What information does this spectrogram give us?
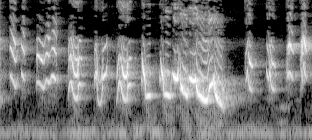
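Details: Black-naped oriole (kepodang) masteran song: a quick series of bright, harmonic chirps that swell into a rolling, descending warble before a few clipped closing notes.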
